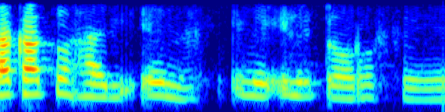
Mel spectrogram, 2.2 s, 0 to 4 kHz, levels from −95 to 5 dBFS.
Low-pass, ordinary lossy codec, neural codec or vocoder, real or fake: 3.6 kHz; none; vocoder, 22.05 kHz, 80 mel bands, Vocos; fake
